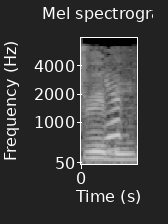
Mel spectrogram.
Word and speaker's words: RWBY: It's pronounced RWBY.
